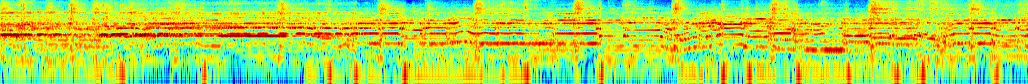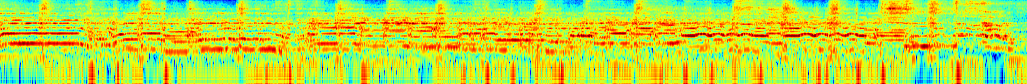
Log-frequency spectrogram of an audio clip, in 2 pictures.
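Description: Live band playing a pop song with a steady beat, guitar to the fore, and a woman singing over it into a microphone.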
